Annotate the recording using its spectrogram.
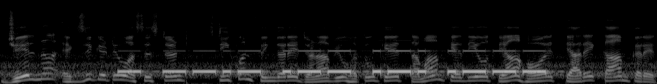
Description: Morse code (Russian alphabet), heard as a keyed tone, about 16 wpm, 600 Hz, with room echo and speech in Gujarati. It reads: ТЩВРЙ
